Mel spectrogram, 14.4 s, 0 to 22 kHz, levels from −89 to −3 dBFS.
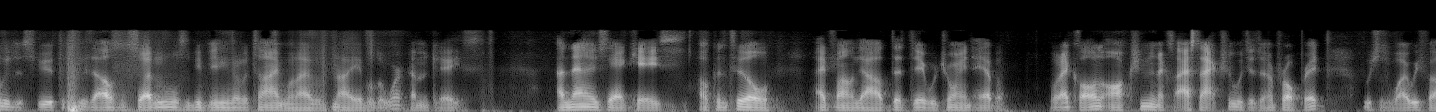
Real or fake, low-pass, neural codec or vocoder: fake; 7.2 kHz; codec, 24 kHz, 0.9 kbps, WavTokenizer, large speech release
